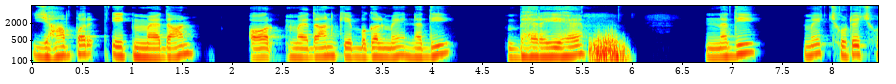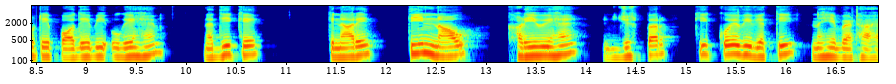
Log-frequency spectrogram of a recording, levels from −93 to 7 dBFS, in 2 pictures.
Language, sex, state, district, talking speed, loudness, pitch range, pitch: Hindi, male, Uttarakhand, Uttarkashi, 135 wpm, -17 LUFS, 140-170 Hz, 150 Hz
